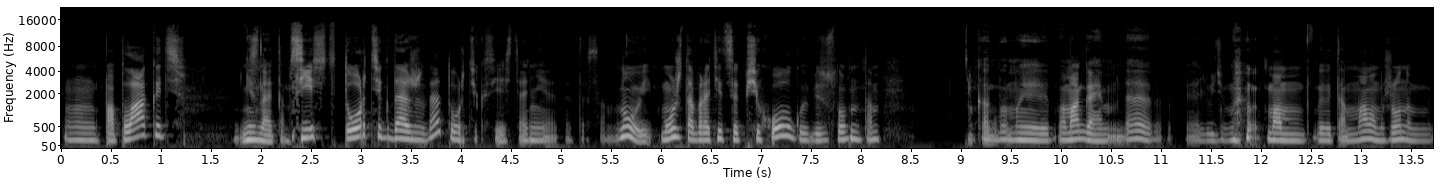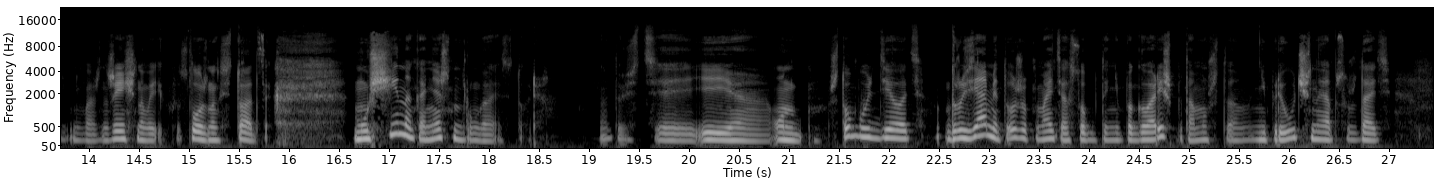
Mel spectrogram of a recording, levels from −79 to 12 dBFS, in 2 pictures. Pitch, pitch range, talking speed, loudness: 170 Hz, 155-195 Hz, 135 wpm, -28 LUFS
